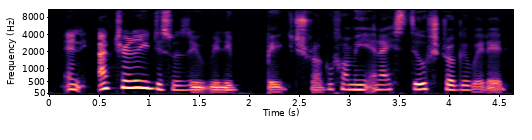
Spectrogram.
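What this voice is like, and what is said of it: Non-American foreign accent. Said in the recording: “should I keep my accent like that I came with, or should I learn the American accent?”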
